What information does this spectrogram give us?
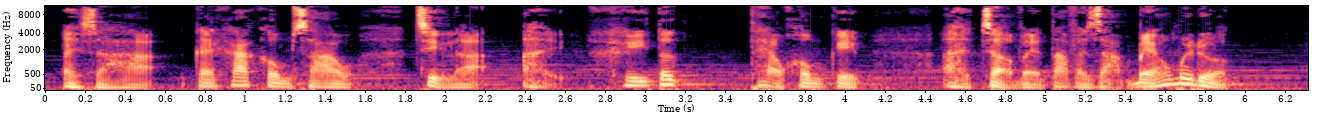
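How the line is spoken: Panting, out of breath. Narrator (Vietnamese): miệng đã thở hổn hển nói

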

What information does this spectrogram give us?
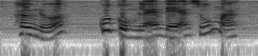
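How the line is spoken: Cold retort. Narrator (Vietnamese): Hà Vĩnh Kỳ lạnh lùng phản bác

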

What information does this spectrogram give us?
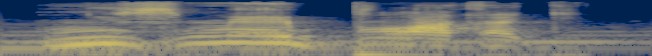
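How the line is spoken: Hissed in face. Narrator (Russian): Прошипел он в самое лицо мальчика

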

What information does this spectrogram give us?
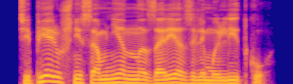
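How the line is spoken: Stern silent thought. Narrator (Russian): мысленно строго добавил

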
